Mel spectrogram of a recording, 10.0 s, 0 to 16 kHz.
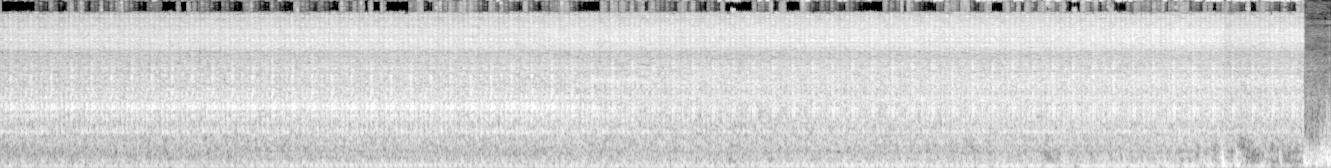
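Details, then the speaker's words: Mazda CX-5 Skyactiv, low mileage with long oil change intervals, cold idle, heard from underneath at the oil pan/timing chain side: quick, uneven tapping rattle low in the engine, also audible in the cabin; timing chain suspected, unconfirmed; valve cover later showed oil sludge. "It is a little tapping noise, and now I'm going to step out the car and listen from the oil pan side, from the timing chain side, but from underneath, from the oil pan, and I'll hope I'll be able to catch it on the camera."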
